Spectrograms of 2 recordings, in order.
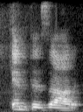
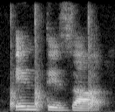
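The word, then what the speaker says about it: انتظار: जबर ता जो अलिफ जबर जा रे साकिन इंतजार इसको आपको बारबार करके देखना है क्योंकि अगर नहीं करेंगे तो फिर भूल जाएंगे इस तरह लीजिए मेरे हाथ पर नजर रखिए इंतजार यह इंतजार भी एक इम्तिहान होता है और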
